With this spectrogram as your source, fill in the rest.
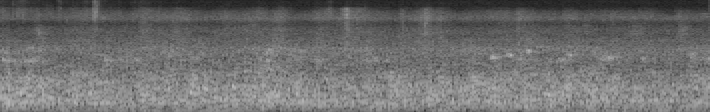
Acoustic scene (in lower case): crowded indoor space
